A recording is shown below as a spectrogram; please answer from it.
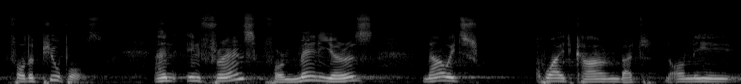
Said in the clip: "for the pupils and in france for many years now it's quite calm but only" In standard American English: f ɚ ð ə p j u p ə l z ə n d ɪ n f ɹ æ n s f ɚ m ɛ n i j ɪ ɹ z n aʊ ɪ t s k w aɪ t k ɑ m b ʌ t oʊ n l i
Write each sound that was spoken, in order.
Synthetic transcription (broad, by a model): f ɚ ð ə p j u p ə l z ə n ɪ n f ɹ æ n s f ɚ m ɛ n i j ɪ ɹ z n aʊ ɪ t s k w aɪ t k ɑ m b ʌ t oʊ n l i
